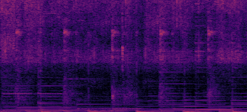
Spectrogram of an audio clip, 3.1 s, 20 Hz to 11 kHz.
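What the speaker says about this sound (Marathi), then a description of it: "इथे आता 2 मोठे कांदे मी बारीक चिरून घेतलेले आहेत. मिक्स करूया." Finely chopped onions frying with cumin seeds in a pan, a continuous sizzle with rhythmic scraping strokes roughly every half second as a spoon stirs the mix, close and moderately loud, no voices.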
